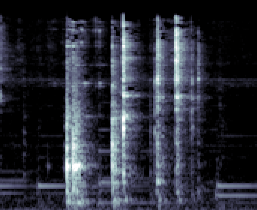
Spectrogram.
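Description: Teaware handled on a table: about four sharp clinks and knocks of metal and ceramic in quick succession, the first the loudest, as a tea strainer and canister are set against a teapot. Soft background music plays under it.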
